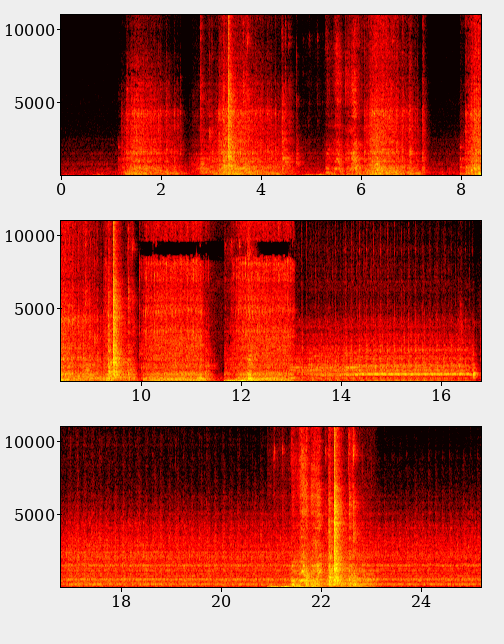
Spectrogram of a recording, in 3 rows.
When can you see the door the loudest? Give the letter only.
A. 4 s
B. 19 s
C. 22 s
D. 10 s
C.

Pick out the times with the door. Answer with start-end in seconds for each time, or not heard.
2.5-4.8, 8.8-9.9, 21.5-23.1.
